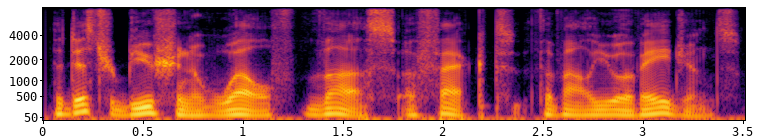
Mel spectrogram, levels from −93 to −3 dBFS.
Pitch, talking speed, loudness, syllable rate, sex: 90 Hz, 170 wpm, -18 LUFS, 4.9 syllables/s, male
